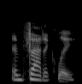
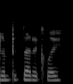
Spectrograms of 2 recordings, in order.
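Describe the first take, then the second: First: Said in the usual way. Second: "emphatically" slipped into "empathetically"; misread as empathetically. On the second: Real, not acted. Narrator stumbles on "emphatically", saying it as empathetically. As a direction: say "emphatically" wrongly, as em-puh-THET-ically. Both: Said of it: "not empathetically".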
